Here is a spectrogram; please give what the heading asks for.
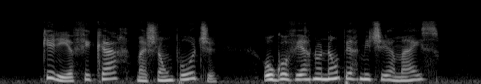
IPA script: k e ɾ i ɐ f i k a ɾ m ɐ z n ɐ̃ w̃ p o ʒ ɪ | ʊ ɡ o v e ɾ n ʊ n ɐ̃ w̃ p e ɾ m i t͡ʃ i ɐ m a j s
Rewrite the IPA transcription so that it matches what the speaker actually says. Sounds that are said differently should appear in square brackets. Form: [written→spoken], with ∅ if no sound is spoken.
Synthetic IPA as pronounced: k e ɾ i ɐ f i k a ɾ m ɐ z n ɐ̃ w̃ p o [ʒ→d͡ʒ] ɪ | ʊ ɡ o v e ɾ n ʊ n ɐ̃ w̃ p e ɾ m i t͡ʃ i ɐ m a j s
